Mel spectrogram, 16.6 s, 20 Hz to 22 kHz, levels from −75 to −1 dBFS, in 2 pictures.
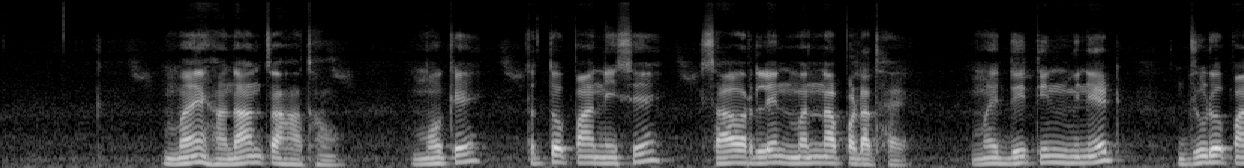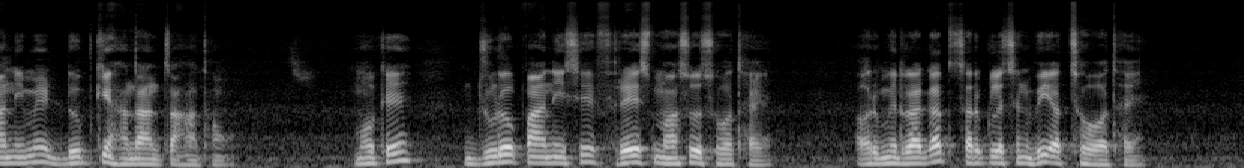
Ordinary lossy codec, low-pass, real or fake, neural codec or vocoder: none; none; fake; autoencoder, 48 kHz, 128 numbers a frame, DAC-VAE, trained on Japanese speech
